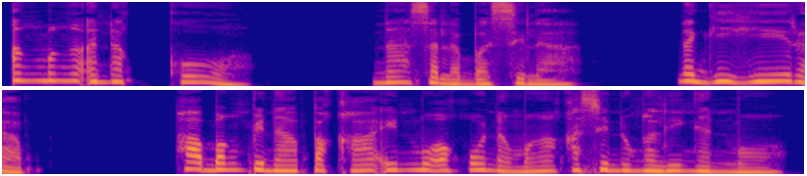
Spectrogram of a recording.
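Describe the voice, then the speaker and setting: A woman's voice: medium pitch, expressive, moderate pace, pauses often, darkish tone, no echo, clean studio sound, pitched above the performer's own voice, natural voice. A woman voicing a furious, bitter rich son who feels betrayed, in an audio story drama. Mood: bitter anger.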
